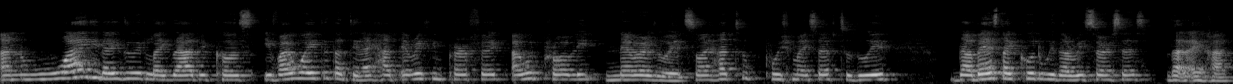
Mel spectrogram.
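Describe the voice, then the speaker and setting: Speaking at a moderate pace with a Spanish accent, a woman uses a fairly high pitch with ordinary pitch variation. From Peru. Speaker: crochet vlogger. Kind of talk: casual vlog. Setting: selfie camera. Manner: hesitant, with fillers.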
